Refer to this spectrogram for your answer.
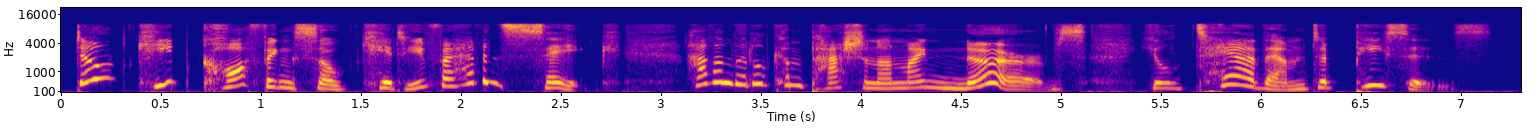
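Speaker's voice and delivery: high, loud nervy scold of the mother. A narrator's reading. Mother scolding Kitty for coughing, shrill and loud. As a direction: snap at the coughing girl, nerves frayed. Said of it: "began scolding one of her daughters".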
